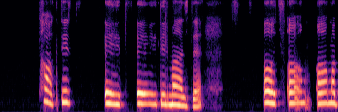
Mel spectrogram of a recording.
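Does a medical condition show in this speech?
Yes: stuttering; consulted a professor about own stuttering five years ago; stutters normally, much more at work and when anxious, very little when alone and relaxed; here prolonged sounds, blocks.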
